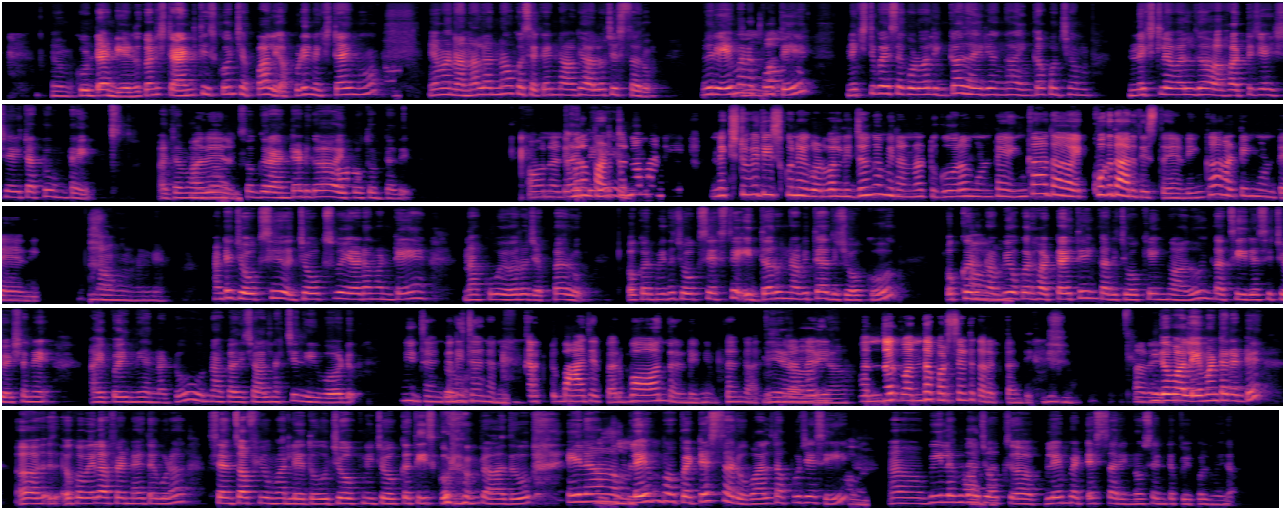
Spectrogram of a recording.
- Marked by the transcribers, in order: other background noise; in English: "గుడ్"; in English: "స్టాండ్"; in English: "నెక్స్ట్"; in English: "సెకండ్"; in English: "నెక్స్ట్"; in English: "నెక్స్ట్ లెవెల్‌గా హర్ట్"; lip smack; unintelligible speech; in English: "సో, గ్రాంటెడ్‌గా"; tapping; in English: "నెక్స్ట్‌వి"; in English: "హర్టింగ్"; other noise; in English: "జోక్స్"; in English: "జోక్స్"; in English: "జోక్స్"; in English: "హర్ట్"; in English: "జోక్"; in English: "సీరియస్ సిచ్యువేషనే"; in English: "వర్డ్. సో"; in English: "కరక్ట్"; in English: "కరెక్ట్"; chuckle; in English: "ఫ్రెండ్"; in English: "సెన్స్ ఆఫ్ హ్యూమర్"; chuckle; in English: "బ్లేమ్"; in English: "జోక్స్"; in English: "బ్లేమ్"; in English: "ఇన్నోసెంట్ పీపుల్"
- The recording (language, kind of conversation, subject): Telugu, podcast, గొడవలో హాస్యాన్ని ఉపయోగించడం ఎంతవరకు సహాయపడుతుంది?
